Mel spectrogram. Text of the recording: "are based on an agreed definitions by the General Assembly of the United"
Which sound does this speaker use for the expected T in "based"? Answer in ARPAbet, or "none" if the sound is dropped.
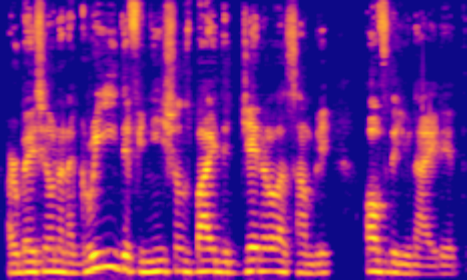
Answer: none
